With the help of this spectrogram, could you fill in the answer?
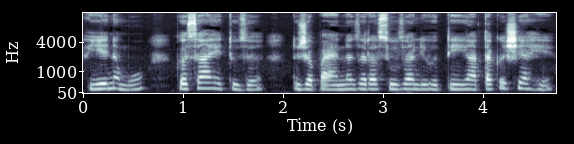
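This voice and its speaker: A woman's voice: a little high, level tone, moderate pace, close to an everyday voice. A woman reading as a frail, weary mother. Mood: tender. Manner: soft, tender reading. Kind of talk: storybook reading.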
